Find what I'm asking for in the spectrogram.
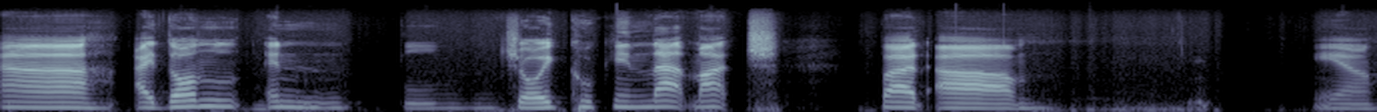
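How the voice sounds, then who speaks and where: A woman with a Spanish accent talks at a very slow pace with long, frequent pauses, her pitch medium and her intonation fairly even. Her tone is bright and sharp, on a very clean recording with a silent background. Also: dry, close sound with no echo. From Colombia. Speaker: teacher. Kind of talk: casual chat.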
